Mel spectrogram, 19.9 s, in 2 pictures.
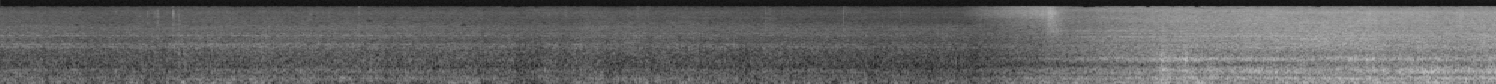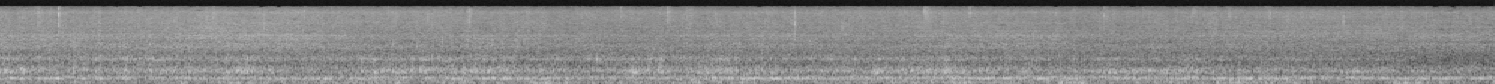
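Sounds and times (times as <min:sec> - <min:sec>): train wheels rolling on rail: 0:00.0 - 0:19.9
droning hum: 0:06.7 - 0:19.9.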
